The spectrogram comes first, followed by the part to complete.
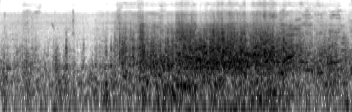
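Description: Wind buffeting the microphone in a low rumble, getting louder in a gust through the middle.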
